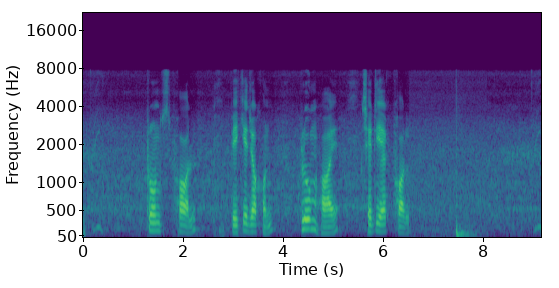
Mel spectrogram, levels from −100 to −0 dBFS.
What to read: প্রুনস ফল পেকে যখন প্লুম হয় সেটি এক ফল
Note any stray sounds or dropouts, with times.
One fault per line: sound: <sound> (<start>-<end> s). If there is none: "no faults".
sound: thud (7.4-7.9 s)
